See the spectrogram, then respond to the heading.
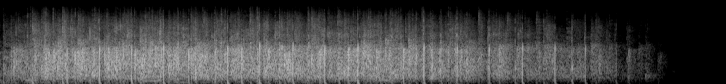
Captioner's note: applause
